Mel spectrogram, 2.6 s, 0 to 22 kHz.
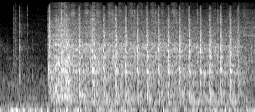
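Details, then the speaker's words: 2007 Harley-Davidson Sportster after replacing rocker box gaskets, valve ticking heard at first start: starter spins engine with quick even chuffs, about seven a second, but it never catches; cranks without starting, rebuild expected. ">> Now it's not even going to start."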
